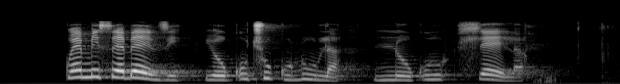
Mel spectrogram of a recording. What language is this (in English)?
South Ndebele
